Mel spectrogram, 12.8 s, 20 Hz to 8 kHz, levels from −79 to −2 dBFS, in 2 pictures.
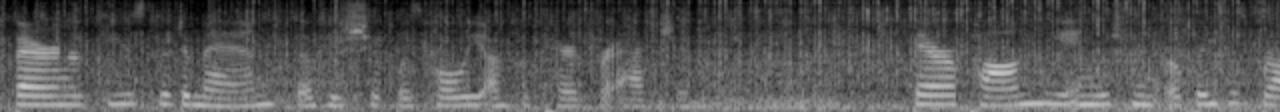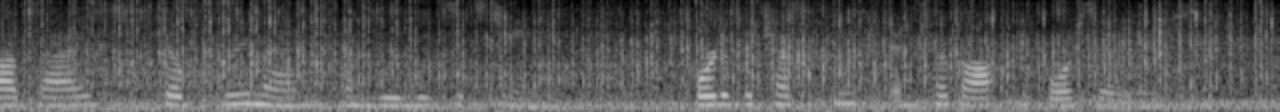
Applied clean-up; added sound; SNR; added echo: none; Idling / Aircraft; 4 dB; none.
